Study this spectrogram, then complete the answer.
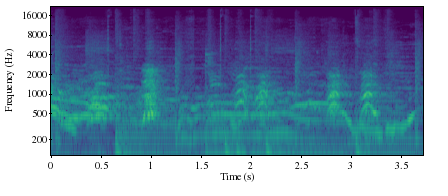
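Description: Sled dogs in Lapland bark and yip excitedly in a dense, overlapping chorus of sharp, high calls and whines, close and loud, with voices murmuring faintly underneath.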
